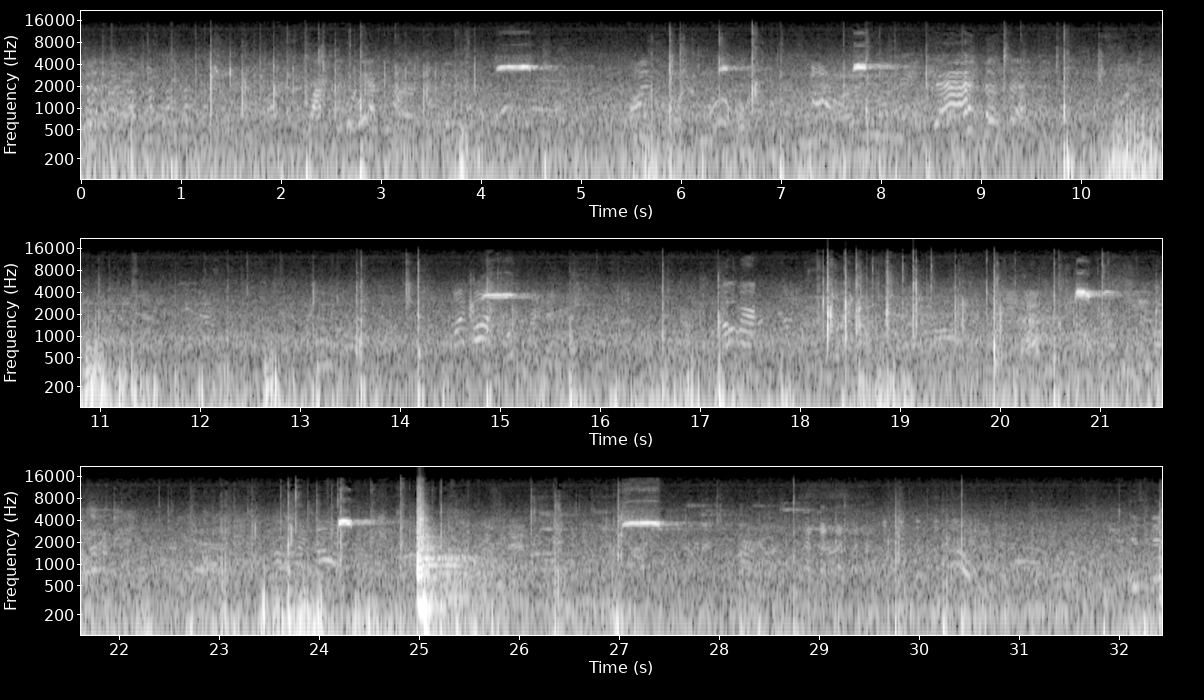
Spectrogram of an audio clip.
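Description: Outdoor beach volleyball play: volleyballs being struck by hands at irregular intervals, mixed with players' shouts and chatter across several courts.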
